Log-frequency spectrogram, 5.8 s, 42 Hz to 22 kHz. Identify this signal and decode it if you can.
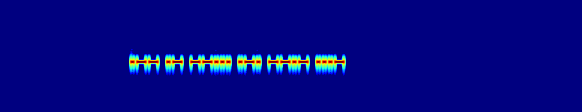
Morse code, heard as a keyed tone, about 40 wpm, 700 Hz. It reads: WA7RQV
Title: USA Call Signs - 6 Characters - Repeated 3x - 40wpm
